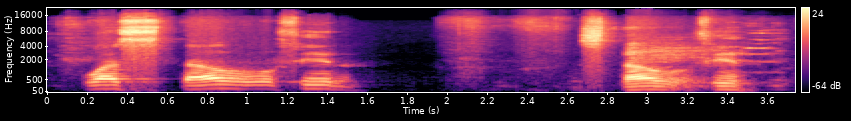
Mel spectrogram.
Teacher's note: Rohnya tipis, haknya juga tidak hilang.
